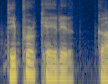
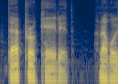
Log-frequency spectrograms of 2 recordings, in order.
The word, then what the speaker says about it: deprecated: 이 단어는 deprecated가 아닌 deprecated라고 읽습니다.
